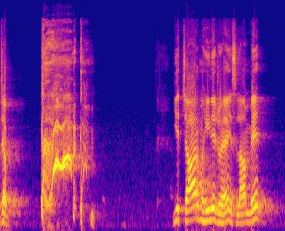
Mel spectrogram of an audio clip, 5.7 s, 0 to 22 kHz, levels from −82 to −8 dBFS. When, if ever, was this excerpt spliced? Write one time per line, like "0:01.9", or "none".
none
